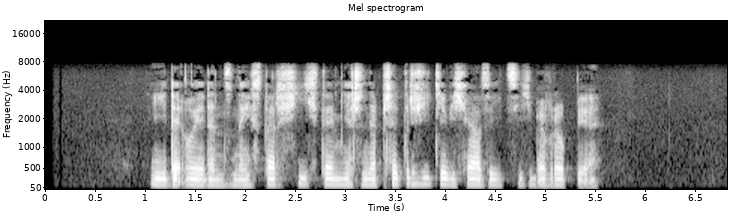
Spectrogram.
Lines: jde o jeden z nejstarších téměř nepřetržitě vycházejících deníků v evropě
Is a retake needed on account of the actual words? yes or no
yes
